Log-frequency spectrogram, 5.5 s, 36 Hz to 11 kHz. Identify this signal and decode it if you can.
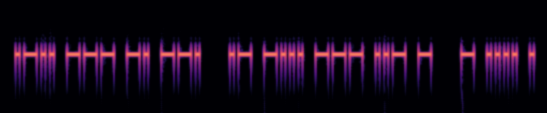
Morse code, heard as a keyed tone, about 28 wpm, 700 Hz. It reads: LONG ABOUT THE
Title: Sentences from Top 1000 Words - Review Part 3 - 28wpm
